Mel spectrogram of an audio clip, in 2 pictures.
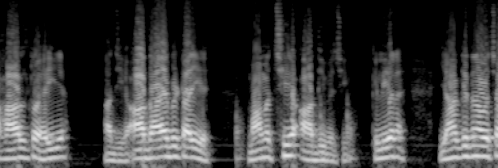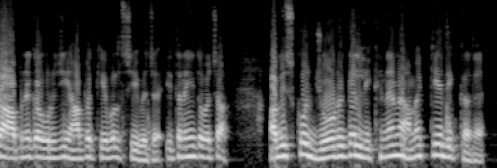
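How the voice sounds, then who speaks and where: A man's voice: fairly high pitch, a little mellow. A young man teaching a lesson in a chatty way, often asking students whether they follow. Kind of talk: classroom lesson.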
